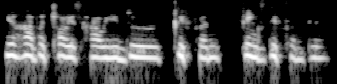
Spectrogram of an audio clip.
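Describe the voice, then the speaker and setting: Polish-accented woman, high voice, earnest and hesitant, thin phone-like call audio. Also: steady tone, normal speed, husky, no room sound. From Poland. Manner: earnest, hesitant with many fillers. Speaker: guest speaker. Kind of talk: interview answers. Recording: tinny dry phone-like sound.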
